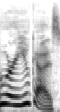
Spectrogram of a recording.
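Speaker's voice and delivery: giggling in a very high-pitched voice. Voicing a character who opens the door and giggles at visitors: giggling. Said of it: "giggles, and goes".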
